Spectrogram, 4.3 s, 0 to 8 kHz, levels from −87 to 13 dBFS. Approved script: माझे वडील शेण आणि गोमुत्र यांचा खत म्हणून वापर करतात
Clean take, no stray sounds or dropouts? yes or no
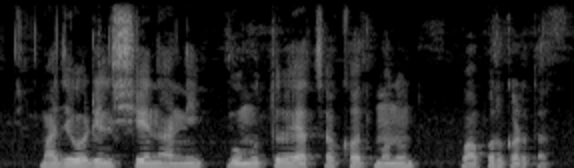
yes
